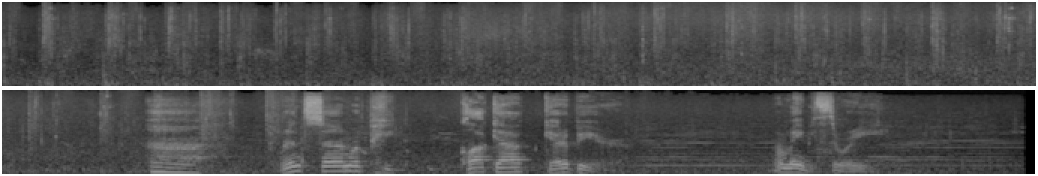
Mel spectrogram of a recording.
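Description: Footsteps walk along pavement and wooden boards.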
